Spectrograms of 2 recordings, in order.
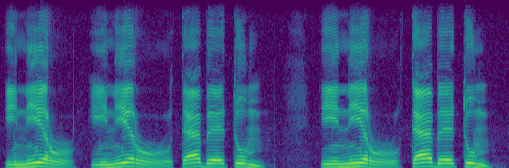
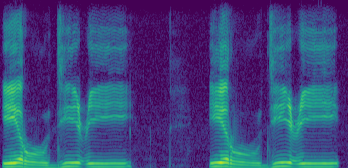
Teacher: because there's this temporary kasra, we will round the ra and we will read amir tabu, ra mufakham rounded, amir, mir, not mir, not mir, but mir, amir tabu, amir tabu, this one, inir, ra rounded, إنير تابتم إنير تابتم.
